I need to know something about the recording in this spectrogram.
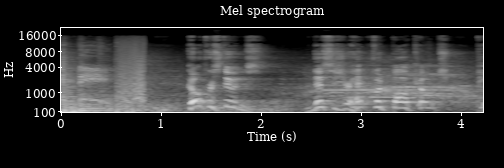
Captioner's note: record scratches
